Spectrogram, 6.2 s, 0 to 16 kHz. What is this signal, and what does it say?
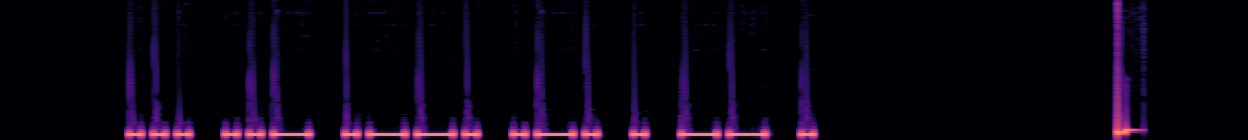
Morse code, heard as a keyed tone, about 20 wpm, 690 Hz. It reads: SUPREME
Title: 7 Letter Words - First 3 Letters Given - 20wpm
